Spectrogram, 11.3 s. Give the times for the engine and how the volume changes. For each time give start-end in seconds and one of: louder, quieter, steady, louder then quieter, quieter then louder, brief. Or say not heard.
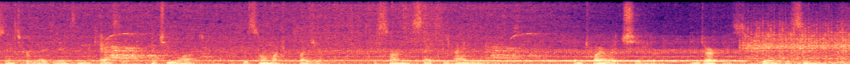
0.0-11.2 louder.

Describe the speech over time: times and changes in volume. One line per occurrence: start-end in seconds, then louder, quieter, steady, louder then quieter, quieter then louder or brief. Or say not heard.
0.0-11.1 steady.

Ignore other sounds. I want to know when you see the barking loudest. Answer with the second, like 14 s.
2 s.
